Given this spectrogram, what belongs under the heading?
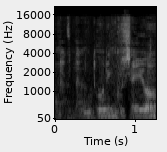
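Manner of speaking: faint, distant voice through a phone line; over the phone. Acted. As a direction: sound like you're on the far end of a call. Uncle speaking over the phone.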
